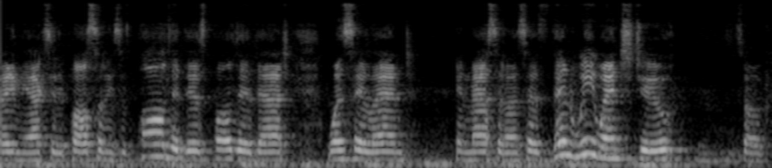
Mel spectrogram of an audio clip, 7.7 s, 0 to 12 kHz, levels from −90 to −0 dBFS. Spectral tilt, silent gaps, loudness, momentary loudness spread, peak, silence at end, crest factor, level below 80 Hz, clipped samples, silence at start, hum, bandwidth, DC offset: -4.5 dB/octave; none; -35 LUFS; 17 LU; -18 dBFS; 0.1 s; 18 dB; -50 dBFS; under 0.1%; 0 s; none; 11.5 kHz; under 0.1%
